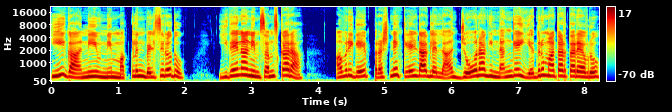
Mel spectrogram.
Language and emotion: Kannada, angry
